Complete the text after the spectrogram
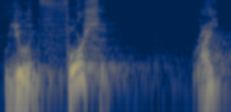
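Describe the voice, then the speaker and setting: A man as an earnest, baffled news interviewer, his husky voice moving slowly but swooping in pitch. A long hall reverb hangs on every word. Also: wildly swooping pitch, mellow, exaggerated voice. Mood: puzzled. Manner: baffled, slow follow-up questions.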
